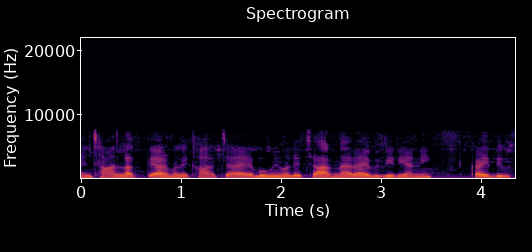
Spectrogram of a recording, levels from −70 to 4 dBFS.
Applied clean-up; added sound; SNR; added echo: none; none; none; none.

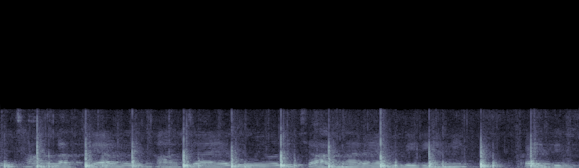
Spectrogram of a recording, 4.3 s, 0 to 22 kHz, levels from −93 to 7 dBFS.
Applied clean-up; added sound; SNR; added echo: none; Run; -4 dB; reverberation time 0.8 s.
